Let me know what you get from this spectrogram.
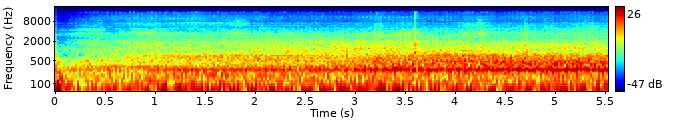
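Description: A car door shuts with a thud, then the Skoda Octavia A8's engine idles steadily with a constant low hum.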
